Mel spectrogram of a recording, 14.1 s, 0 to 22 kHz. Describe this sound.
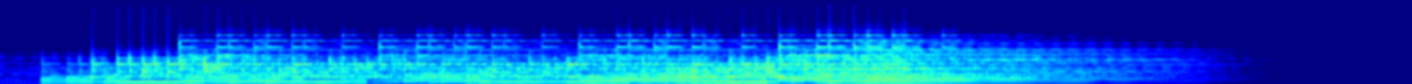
key seq 17
A short synth keyboard sequence at 120 bpm. Part of a pads and keys sample pack.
